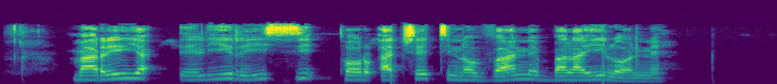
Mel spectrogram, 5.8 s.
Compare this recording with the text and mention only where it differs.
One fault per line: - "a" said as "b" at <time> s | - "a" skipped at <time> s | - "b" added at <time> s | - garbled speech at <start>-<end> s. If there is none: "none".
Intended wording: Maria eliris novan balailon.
- "por aĉeti" added at 2.6 s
